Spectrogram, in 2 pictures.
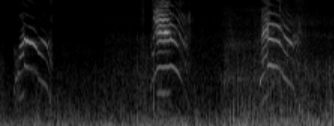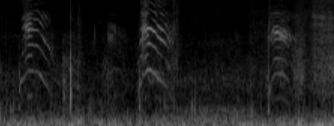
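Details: Domestic cat that was fed, stayed on and later brought several newborn kittens back; a series of high, arching meows, about six in nine seconds, each with a rising then falling tone, over a low background hum.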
